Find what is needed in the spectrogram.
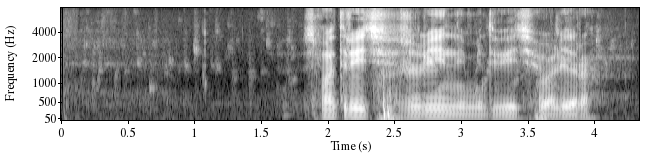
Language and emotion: Russian, neutral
